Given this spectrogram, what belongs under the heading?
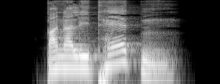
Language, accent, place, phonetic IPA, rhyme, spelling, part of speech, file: German, Germany, Berlin, [ˌbanaliˈtɛːtn̩], -ɛːtn̩, Banalitäten, noun, De-Banalitäten.ogg
- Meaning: plural of Banalität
